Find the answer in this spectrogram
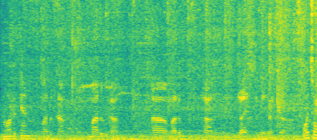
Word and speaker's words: Marukan: How do you say it's Marukan?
